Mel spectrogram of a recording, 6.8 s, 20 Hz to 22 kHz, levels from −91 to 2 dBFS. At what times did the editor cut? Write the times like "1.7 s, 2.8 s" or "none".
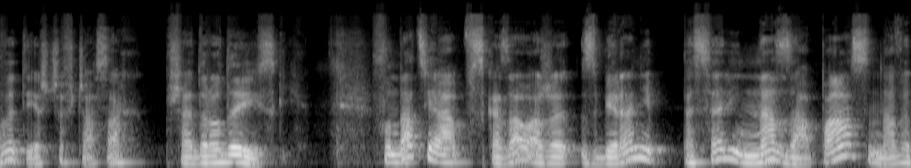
none

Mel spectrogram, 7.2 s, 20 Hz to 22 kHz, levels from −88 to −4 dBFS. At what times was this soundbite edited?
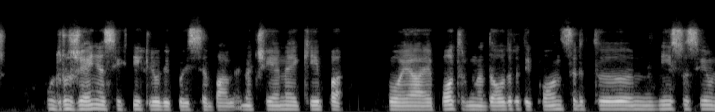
none

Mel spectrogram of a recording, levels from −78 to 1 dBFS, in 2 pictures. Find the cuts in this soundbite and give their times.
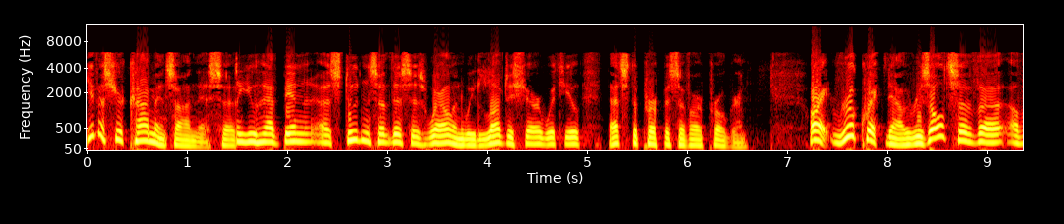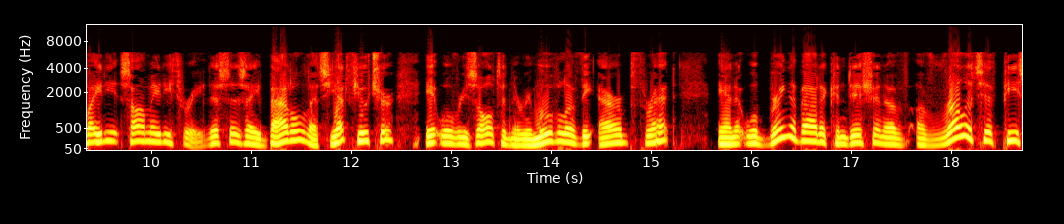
1.5 s

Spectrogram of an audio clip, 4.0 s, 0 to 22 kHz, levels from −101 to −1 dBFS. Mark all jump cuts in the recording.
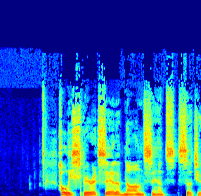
1.1 s

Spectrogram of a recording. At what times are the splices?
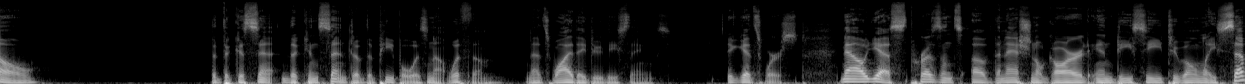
7.1 s, 9.1 s

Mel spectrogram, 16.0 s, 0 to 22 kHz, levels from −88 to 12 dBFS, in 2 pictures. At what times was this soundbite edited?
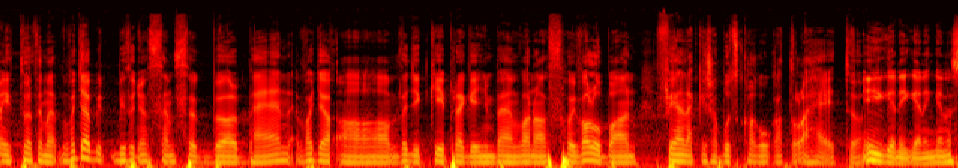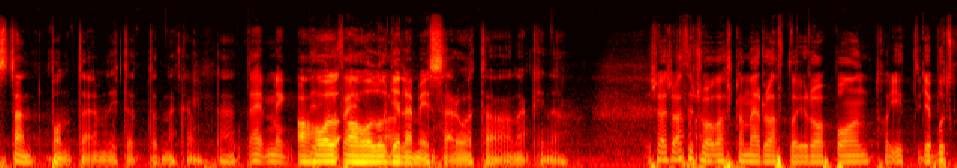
10.0 s

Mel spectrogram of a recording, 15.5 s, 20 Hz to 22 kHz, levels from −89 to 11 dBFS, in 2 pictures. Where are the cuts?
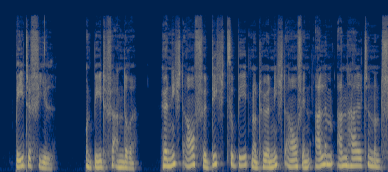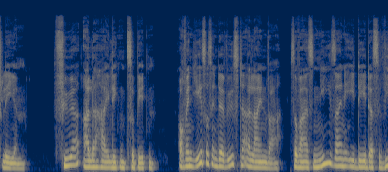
11.1 s, 13.5 s

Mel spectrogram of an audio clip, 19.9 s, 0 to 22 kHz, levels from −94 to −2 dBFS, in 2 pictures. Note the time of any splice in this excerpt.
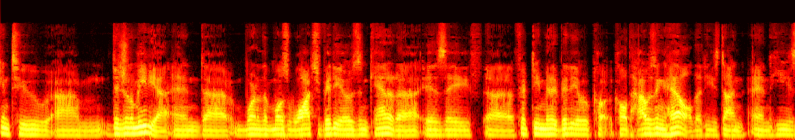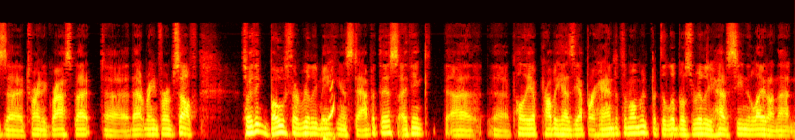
none

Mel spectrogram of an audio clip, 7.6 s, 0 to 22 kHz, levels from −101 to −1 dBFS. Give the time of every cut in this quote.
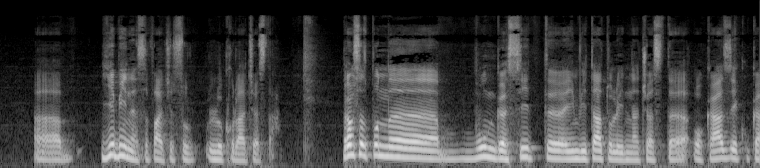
none

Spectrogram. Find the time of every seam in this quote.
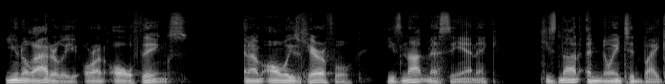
3.0 s

